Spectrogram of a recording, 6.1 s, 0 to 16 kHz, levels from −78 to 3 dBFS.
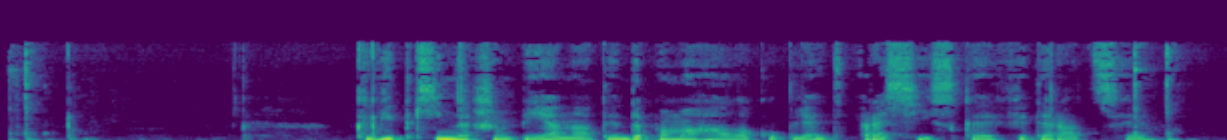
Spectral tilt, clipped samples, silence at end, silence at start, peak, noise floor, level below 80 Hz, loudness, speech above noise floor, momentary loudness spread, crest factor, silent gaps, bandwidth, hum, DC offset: -5 dB/octave; under 0.1%; 0.25 s; 0.05 s; -4 dBFS; -59 dBFS; -50 dBFS; -21 LUFS; 39 dB; 16 LU; 18 dB; none; 11.5 kHz; none; under 0.1%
